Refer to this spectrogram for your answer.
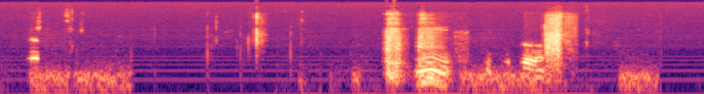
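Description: A sneeze bursts out, sharp and breathy, with a second explosive burst right after, surrounded by low throaty murmurs and grunting vocal sounds before and after.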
